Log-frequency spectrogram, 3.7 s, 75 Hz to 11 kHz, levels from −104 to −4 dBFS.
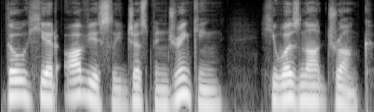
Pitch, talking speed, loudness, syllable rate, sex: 125 Hz, 175 wpm, -17 LUFS, 4.4 syllables/s, male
